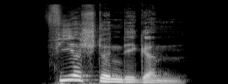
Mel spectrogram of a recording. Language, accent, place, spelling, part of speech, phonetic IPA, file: German, Germany, Berlin, vierstündigem, adjective, [ˈfiːɐ̯ˌʃtʏndɪɡəm], De-vierstündigem.ogg
- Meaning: strong dative masculine/neuter singular of vierstündig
